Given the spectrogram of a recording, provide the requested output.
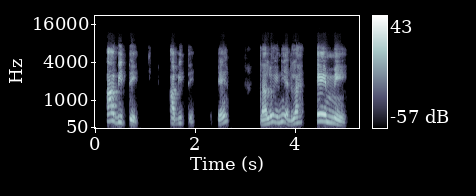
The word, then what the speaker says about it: habiter: Ingat, huruf H dalam bahasa Prancis tidak pernah dibaca. Jadi habiter, langsung ke A-nya, H-nya ditinggalkan, tidak usah dibaca. Habiter, habiter.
